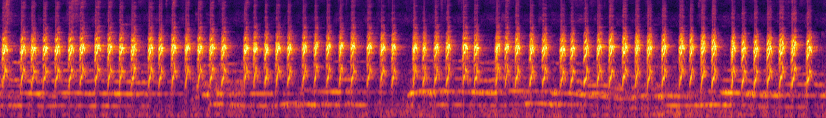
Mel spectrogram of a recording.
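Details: Noisy rolling yellow-vented bulbul song used to lure wild birds: dense, rapid chattering runs of bright notes in bursts separated by short breaks, with faint gliding low tones behind.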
